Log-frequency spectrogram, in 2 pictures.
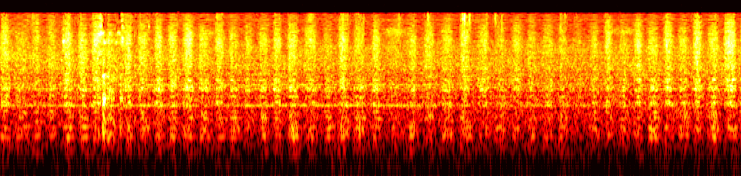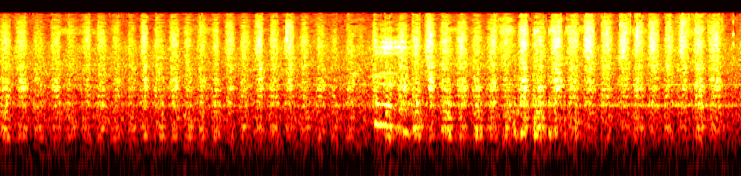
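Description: A hand saw cutting through a block of solid wood in steady back-and-forth strokes, about three a second.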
